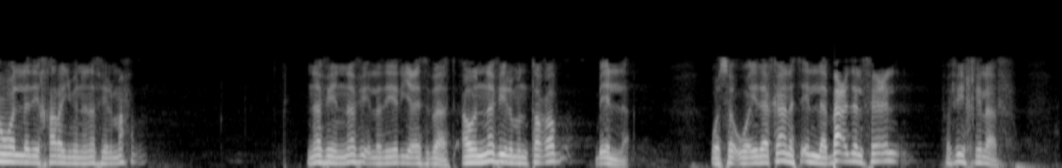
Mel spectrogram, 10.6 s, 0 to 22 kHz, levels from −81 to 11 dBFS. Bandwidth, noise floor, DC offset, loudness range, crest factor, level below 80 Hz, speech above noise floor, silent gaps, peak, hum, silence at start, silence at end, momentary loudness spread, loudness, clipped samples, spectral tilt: 5.4 kHz; -65 dBFS; under 0.1%; 5 LU; 18 dB; -40 dBFS; 49 dB; none; 0 dBFS; none; 0 s; 0.35 s; 11 LU; -17 LUFS; under 0.1%; -12 dB/octave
